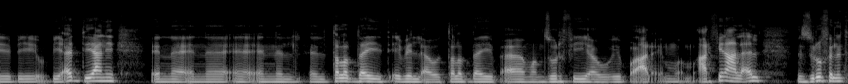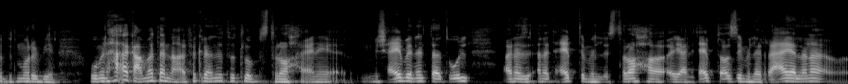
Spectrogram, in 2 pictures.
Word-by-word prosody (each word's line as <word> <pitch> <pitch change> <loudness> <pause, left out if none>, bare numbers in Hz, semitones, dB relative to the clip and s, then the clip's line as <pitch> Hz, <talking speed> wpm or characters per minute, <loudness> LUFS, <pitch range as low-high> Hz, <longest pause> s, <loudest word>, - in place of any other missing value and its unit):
ب 125 0 -4
بيأدّي 150 +4 +2
يعني 160 0 +5 0.4
إن 125 0 -2
إن 120 0 -2
أ 120 0 -4
إن 120 0 -3
ال 120 0 -4
الطلَب 130 +4 +2
ده 135 +1 +4
يتقبِل 130 -1 +1
أو 115 -1 -1
الطلَب 120 +2 -2
ده 125 - 0
يبقى 120 -1 0
منظور 120 +2 -2
فيه, 125 -1 -1
أو 115 0 -4
يبقى 120 0 0
ع - - +2
م 130 0 -9
عارفين 130 +8 +2
على 150 -2 +7
الأقل 165 +1 +2 0.4
الظروف 140 +8 +2
اللي 155 -1 +5
أنت 150 - -4
بتمُرّ 135 +2 -2
بيها، 120 -2 -3 0.3
ومن 140 +2 +1
حقّك - - +4
عامةً 165 +5 +3
على - - 0
فكرة 155 -3 -2
إن 145 - -3
أنت 155 -1 -5
تطلُب 145 -4 -3
إستراحة، 125 0 -1
يعني 115 0 -5 0.2
مش 125 0 -8
عيب 155 - +4
إن 155 -2 +3
أنت 150 0 -1
تقول 145 +3 +1 0.4
أنا 130 +1 +2
ز 130 - 0
أنا 135 - -1
تعِبت 140 +3 -1
من 125 - -3
الإستراحة، 125 +1 0
يعني 115 -1 -1
تعِبت 145 +1 0
قصدي 135 +2 0
من 125 -2 -3
الرعاية 120 +5 +4
اللي 135 -1 +2
أنا 140 - -1
130 Hz, 200 wpm, -25 LUFS, 120-145 Hz, 0.4 s, على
